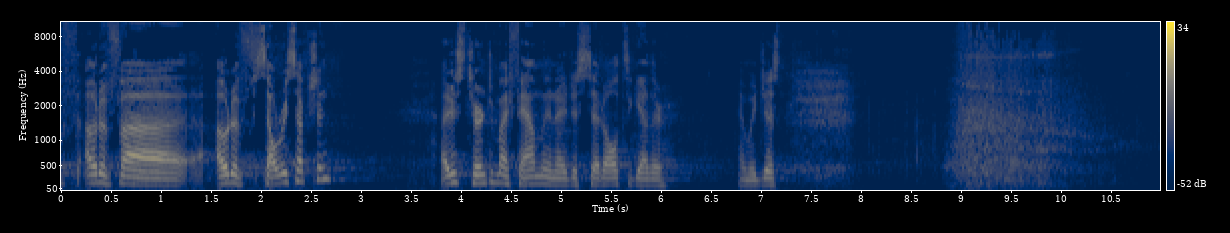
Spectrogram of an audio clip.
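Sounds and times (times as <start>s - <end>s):
speech: 0.1s - 2.8s, 3.8s - 6.2s, 6.8s - 7.6s
family drawing a deep breath together on an airplane: 3.3s - 3.8s, 7.3s - 8.0s, 8.8s - 10.8s.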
